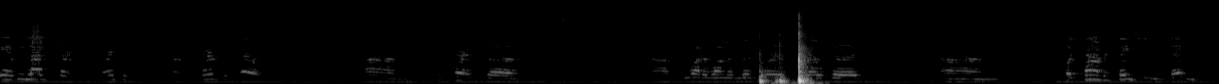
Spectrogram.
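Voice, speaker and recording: Over noticeable background noise, a man talks at a moderate pace with long, frequent pauses and big swings in loudness. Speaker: guest. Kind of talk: casual chat. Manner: soft-spoken. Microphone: too quiet.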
